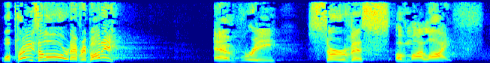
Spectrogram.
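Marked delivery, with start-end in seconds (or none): 0.0-1.5 higher, louder song-leader call in a West Virginia drawl. Retold or imitated. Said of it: "in that West Virginia drawl".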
